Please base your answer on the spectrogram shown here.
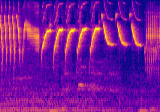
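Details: Belgian canary song with a brief rapid chatter, then a series of clear rising whistled notes about twice a second, sliding into falling slurs and closing with a buzzy trill.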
